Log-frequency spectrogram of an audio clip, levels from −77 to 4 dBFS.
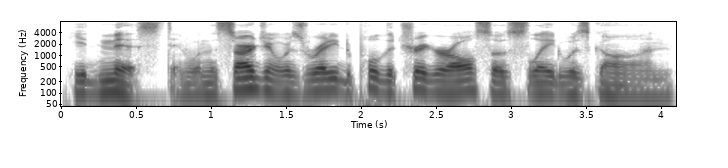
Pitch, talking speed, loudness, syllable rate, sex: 95 Hz, 250 wpm, -21 LUFS, 5.7 syllables/s, male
